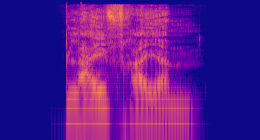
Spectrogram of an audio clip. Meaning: strong dative masculine/neuter singular of bleifrei
- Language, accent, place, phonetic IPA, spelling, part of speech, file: German, Germany, Berlin, [ˈblaɪ̯ˌfʁaɪ̯əm], bleifreiem, adjective, De-bleifreiem.ogg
